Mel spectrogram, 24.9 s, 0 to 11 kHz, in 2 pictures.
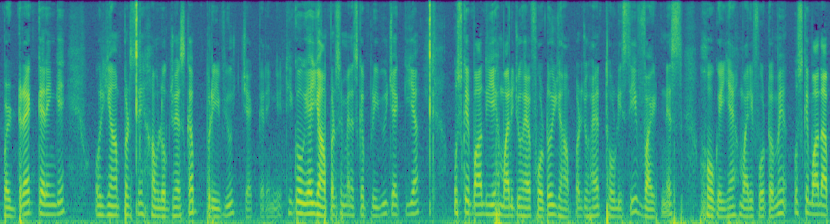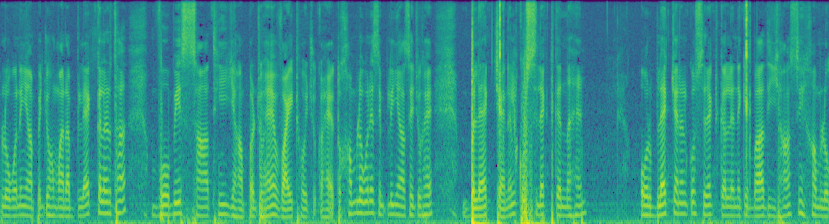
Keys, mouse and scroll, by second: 6.5 click, 20.0 click, 23.8-24.8 drag.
